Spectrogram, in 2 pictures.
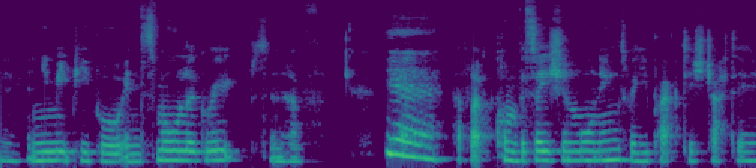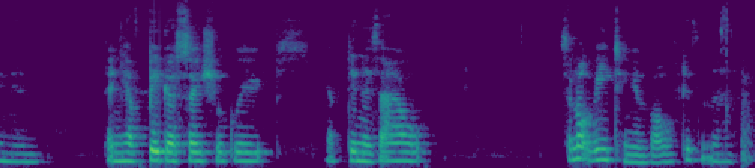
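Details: Adult woman speaking, possibly with a second conversational partner; Conversational speech.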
